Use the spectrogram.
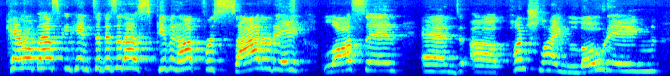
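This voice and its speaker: A woman's voice: extremely high pitch, measured pace, pushed and bright. A woman hosting a variety show in a casual, effusive, exclamatory way. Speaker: host of a livestreamed variety show.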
